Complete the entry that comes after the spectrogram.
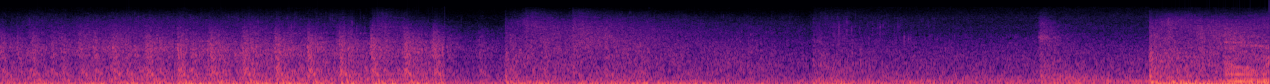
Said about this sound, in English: My God, the AA fire is just absolutely disgusting.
